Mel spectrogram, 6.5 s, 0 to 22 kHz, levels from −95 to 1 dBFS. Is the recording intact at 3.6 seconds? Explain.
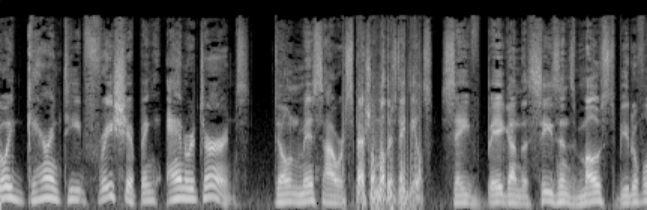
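No. At 3.6 seconds the speech is broken by processor overload crackle, running from 3.41 to 4.31 s. The processor keeps missing its deadlines for tiny buffers of around 3 ms, and each missed buffer is simply skipped. The many hard-edged gaps pile up into a gritty, tearing crackle.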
